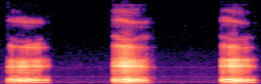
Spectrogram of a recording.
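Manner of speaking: held "ए" through rounded lips, like ö; rounded German umlaut O. Shown as a demonstration. Teacher modelling O with two dots, rounded vowel. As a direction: round the mouth while saying a long "ए". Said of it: "मुंह को गोल करेंगे".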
